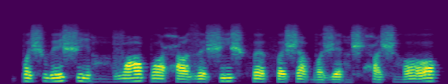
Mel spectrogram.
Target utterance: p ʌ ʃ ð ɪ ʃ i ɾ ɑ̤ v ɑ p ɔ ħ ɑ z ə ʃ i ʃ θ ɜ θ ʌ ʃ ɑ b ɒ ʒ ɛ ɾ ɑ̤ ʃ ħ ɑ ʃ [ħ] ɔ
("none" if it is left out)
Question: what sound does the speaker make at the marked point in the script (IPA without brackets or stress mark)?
ɦ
